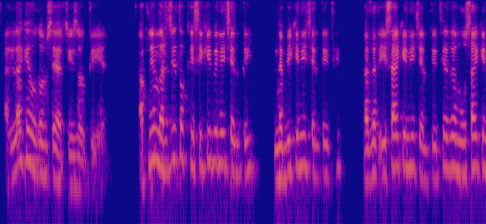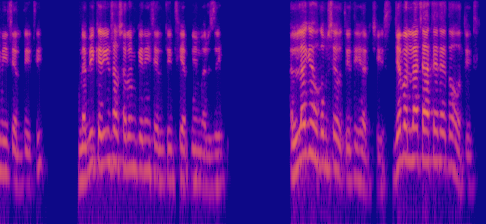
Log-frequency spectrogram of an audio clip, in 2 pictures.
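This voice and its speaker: A man lecturing a class on scripture, his voice pitched a little high for a man. He drives each point home with repeated rhetorical questions. The sound is dry and close. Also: lively intonation, a little mellow, no echo. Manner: emphatic, asks rhetorical questions and repeats phrases. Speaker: Quran teacher.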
